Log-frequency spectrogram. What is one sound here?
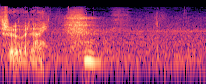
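A man speaks quietly and warmly.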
